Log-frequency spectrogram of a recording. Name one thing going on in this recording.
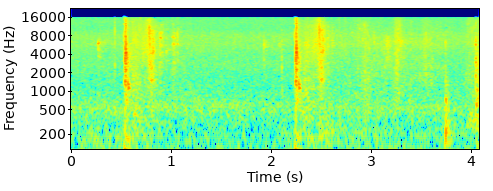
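A bowstring creaks as it is drawn.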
